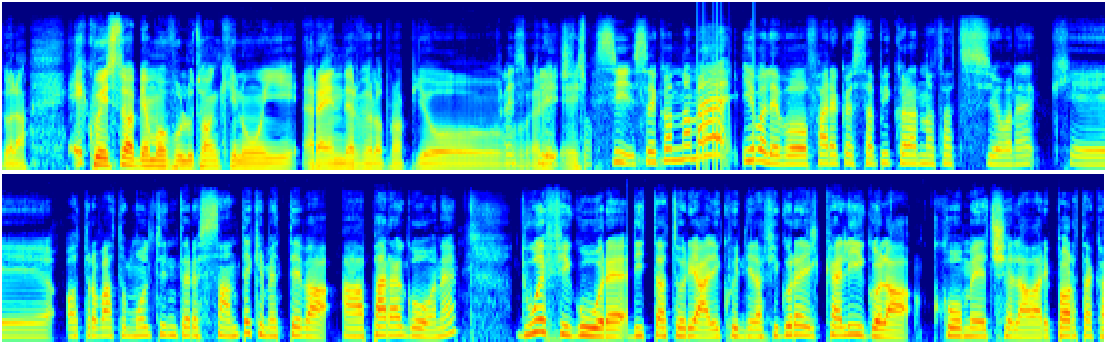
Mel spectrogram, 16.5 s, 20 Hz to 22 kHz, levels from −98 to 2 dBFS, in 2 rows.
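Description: Speech with a burst of processor overload crackle from 5.21 to 5.66 s, between "sì secondo" and "fare questa piccola annotazione". About twenty buffers of around 5 ms each missed their deadline and were skipped, leaving hard-edged gaps that sound like gritty tearing. A spectrogram shows dense broadband vertical streaks, and the waveform shows tiny abrupt dropouts.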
